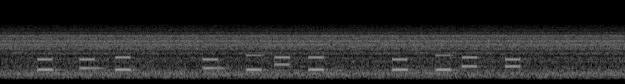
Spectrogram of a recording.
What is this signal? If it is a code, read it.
DTMF, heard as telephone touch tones, dialled by hand, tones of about 150 ms, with radio hiss and a squelch burst at the end. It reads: 142 4302 1387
